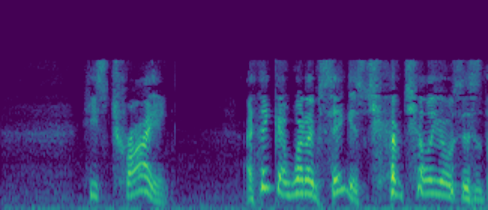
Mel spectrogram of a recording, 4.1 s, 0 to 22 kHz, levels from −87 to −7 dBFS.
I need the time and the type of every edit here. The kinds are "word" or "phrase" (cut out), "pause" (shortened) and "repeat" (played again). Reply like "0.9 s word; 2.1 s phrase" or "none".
none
